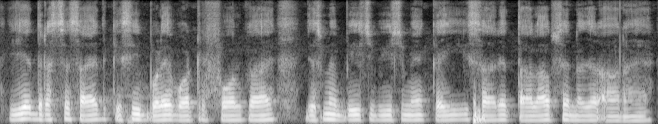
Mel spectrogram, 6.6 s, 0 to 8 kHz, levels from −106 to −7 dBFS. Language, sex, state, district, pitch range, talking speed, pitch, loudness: Hindi, male, Uttar Pradesh, Lalitpur, 110-115 Hz, 180 wpm, 115 Hz, -18 LUFS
